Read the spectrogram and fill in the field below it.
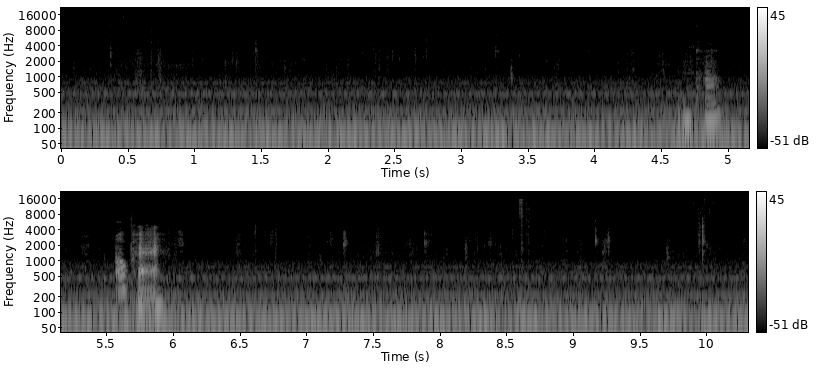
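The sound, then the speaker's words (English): Someone bites into a large fried chicken sandwich with a couple of short crunchy bursts, then soft intermittent chewing over a steady low hum, with a voice briefly speaking. “Take a bite of this one.”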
